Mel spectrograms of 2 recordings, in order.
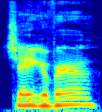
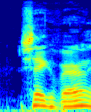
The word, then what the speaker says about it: Che Guevara: Che Guevara? Yeah, that's it. Yes. Am I saying it right, George? Is that right? Che Guevara, yeah.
